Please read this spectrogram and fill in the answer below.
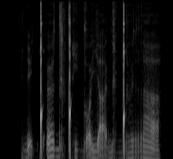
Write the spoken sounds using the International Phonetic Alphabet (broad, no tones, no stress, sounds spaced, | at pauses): ɗ ḛ ǃʼ œ d ə̰ ǃʰ i ɡ ɔ̰ j a̰ ɡ ə ɡ͡ǃ ɵ r a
